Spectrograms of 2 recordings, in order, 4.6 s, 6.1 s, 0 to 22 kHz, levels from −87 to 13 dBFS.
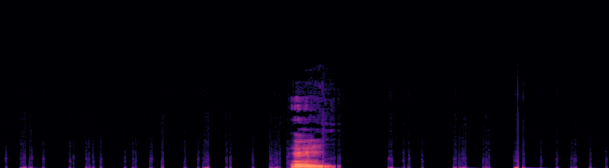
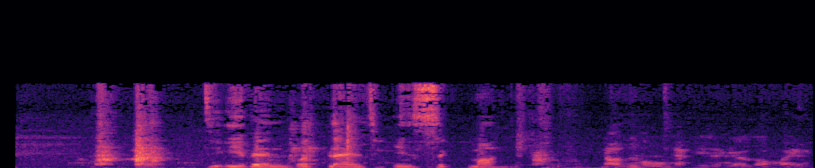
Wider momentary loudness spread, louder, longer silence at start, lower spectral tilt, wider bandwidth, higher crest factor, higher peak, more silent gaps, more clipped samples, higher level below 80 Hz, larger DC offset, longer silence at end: first, 28 LU vs 20 LU; first, -15 LUFS vs -21 LUFS; first, 2.2 s vs 0.6 s; first, -8 dB/octave vs -1.5 dB/octave; second, 9.8 kHz vs 12 kHz; about the same, 22 dB vs 24 dB; about the same, -2 dBFS vs 0 dBFS; first, 2.67-2.91 s, 3.23-3.40 s, 3.79-3.85 s vs none; neither; first, -46 dBFS vs -56 dBFS; neither; first, 0.7 s vs 0.1 s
